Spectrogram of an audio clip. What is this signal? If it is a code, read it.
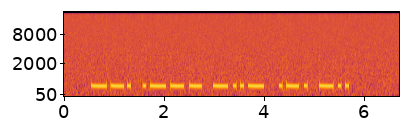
Morse code, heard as a keyed tone, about 16 wpm, 380 Hz. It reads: GJXRD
